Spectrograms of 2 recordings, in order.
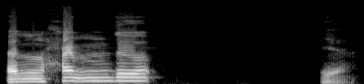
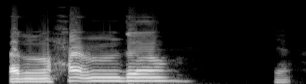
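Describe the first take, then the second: No difference in how they are said.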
